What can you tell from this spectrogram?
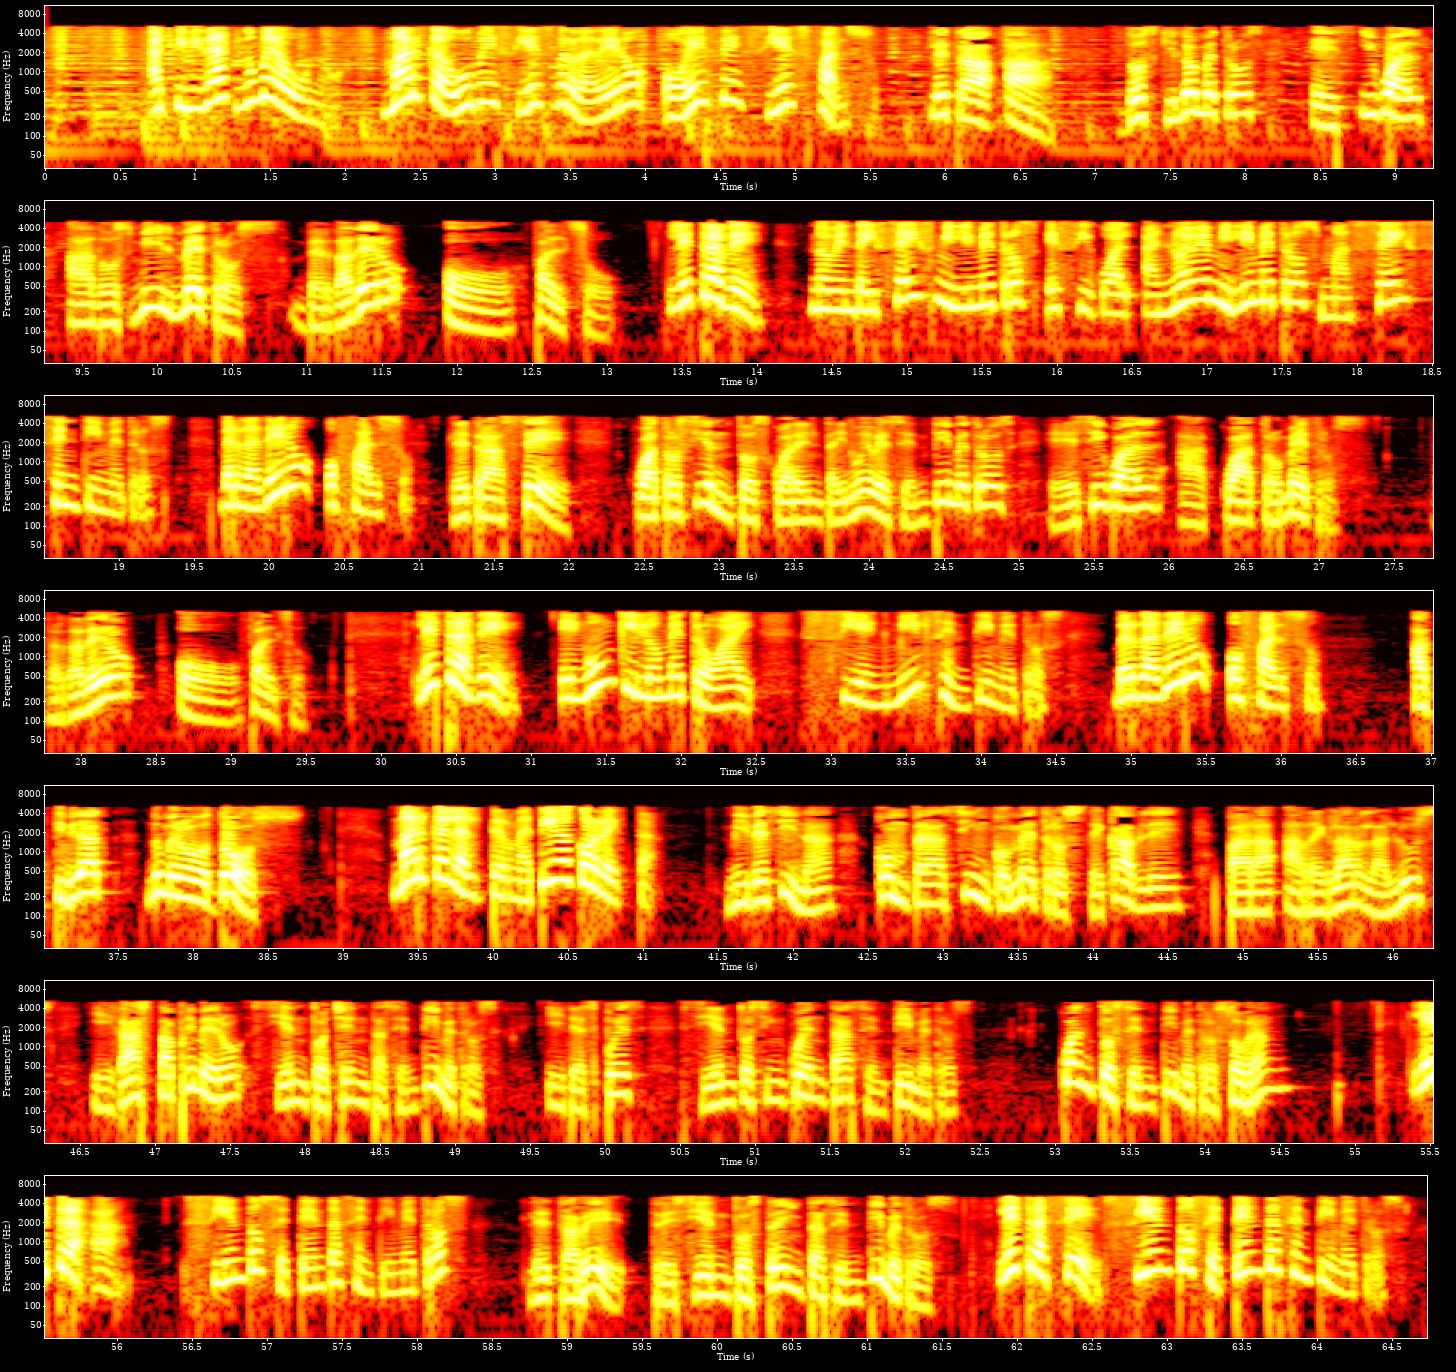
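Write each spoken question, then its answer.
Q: Letra A. 2 kilómetros es igual a 2.000 metros, ¿verdadero o falso?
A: Verdadero

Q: Letra C, 449 centímetros es igual a 4 metros, ¿verdadero o falso?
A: Falso

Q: Letra D, en un kilómetro hay 100.000 centímetros, ¿verdadero o falso?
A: Verdadero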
